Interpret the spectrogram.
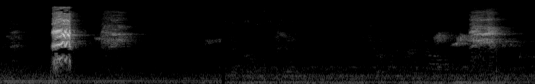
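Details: Yellow-sided conure calling while looking for friends to talk to: a loud, harsh, broadband squawk, a softer second squawk just after, then a quiet gap before a final rasping squawk with a short lead-in note.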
